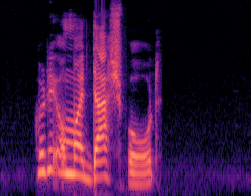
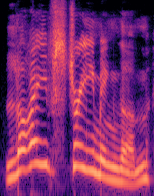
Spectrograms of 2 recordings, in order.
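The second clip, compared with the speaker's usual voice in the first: ordinary talk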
